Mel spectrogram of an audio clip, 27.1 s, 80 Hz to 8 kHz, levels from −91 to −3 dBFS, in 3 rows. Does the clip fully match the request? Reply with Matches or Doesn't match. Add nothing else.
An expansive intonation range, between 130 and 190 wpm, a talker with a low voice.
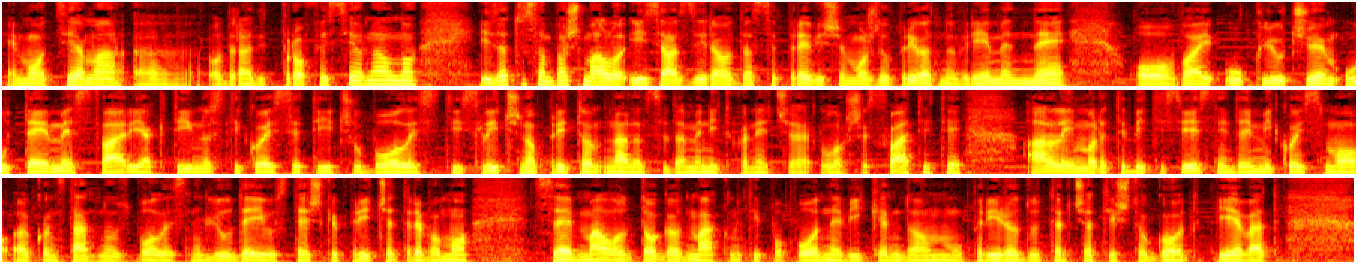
Doesn't match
